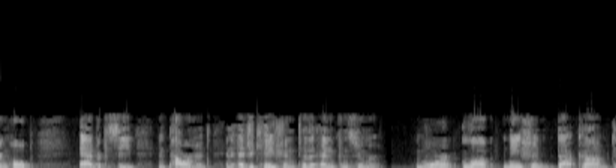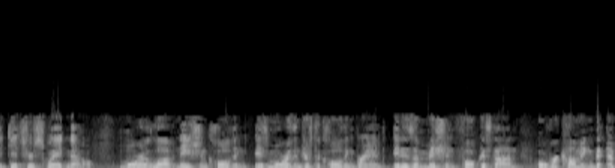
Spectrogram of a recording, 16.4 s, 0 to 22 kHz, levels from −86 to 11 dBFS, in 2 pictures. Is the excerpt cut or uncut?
uncut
